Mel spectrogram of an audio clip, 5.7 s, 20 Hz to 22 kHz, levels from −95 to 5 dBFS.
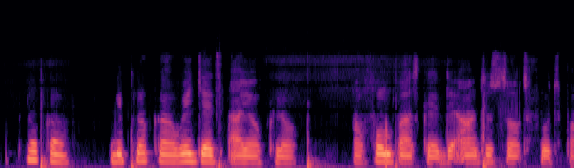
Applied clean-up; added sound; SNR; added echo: neural mask model Resemble Enhance denoiser.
